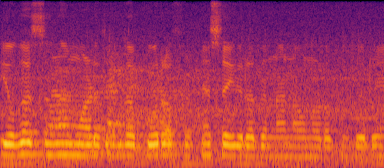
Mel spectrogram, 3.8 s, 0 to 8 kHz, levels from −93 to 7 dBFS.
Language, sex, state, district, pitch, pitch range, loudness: Kannada, male, Karnataka, Belgaum, 145 Hz, 135-155 Hz, -15 LUFS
